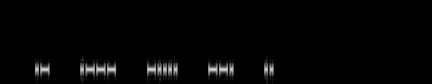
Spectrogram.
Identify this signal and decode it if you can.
Morse code, heard as a keyed tone, about 44 wpm, spaced as for 21 wpm, 690 Hz. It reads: AJ6GI
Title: USA Call Signs - 4x Character Spacing - 45wpm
